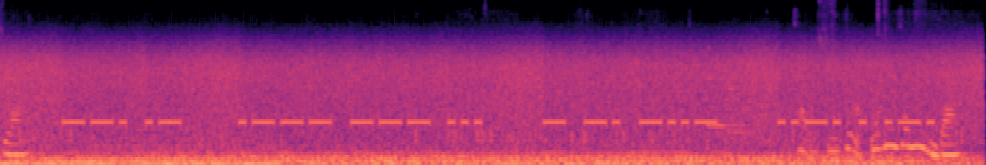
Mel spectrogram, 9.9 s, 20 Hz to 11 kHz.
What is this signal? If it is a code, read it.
Morse code, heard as a keyed tone, hand-sent with a paddle, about 18 wpm, 800 Hz, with radio static and the noise inside a car. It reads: GA JOS TNX FER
